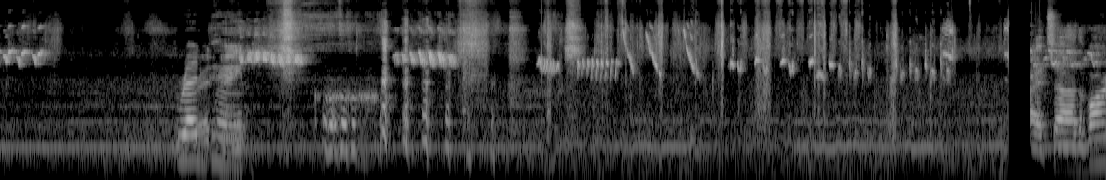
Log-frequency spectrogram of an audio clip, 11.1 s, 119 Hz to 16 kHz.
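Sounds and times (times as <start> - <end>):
small birds chirping: 0.0 - 0.7, 2.2 - 3.2, 3.8 - 11.0
steady low hum: 0.0 - 11.0.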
